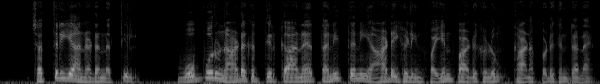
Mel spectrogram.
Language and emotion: Tamil, neutral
